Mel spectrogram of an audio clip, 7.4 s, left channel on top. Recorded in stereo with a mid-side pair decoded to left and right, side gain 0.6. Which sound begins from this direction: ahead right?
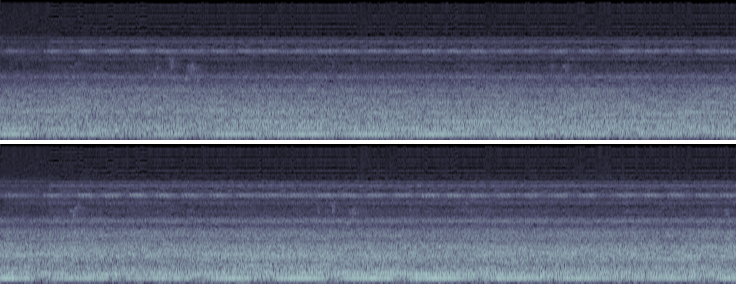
An insect, at 0.0 s.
